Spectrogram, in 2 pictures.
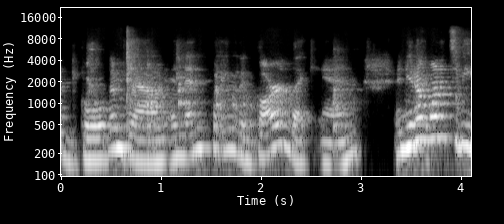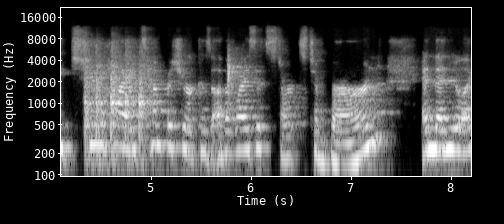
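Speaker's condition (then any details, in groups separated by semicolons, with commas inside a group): No condition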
